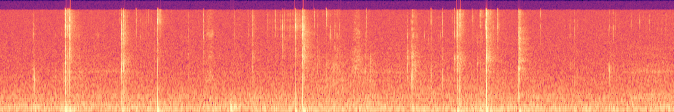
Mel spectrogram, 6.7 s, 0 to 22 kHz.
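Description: Battery adhesive in an iPhone 4 crackling as a nylon spudger pries the battery up from the midframe: about ten faint, irregular sharp clicks and snaps, the loudest about a second in and near five seconds.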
